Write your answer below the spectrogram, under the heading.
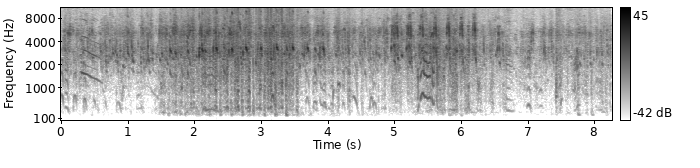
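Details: Breeding colony of Eurasian spoonbills at De Geul on Texel, Netherlands: a dense, overlapping din of harsh, rasping calls and higher squeals, many birds calling at once without a steady rhythm.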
